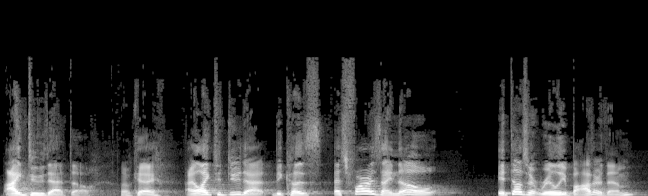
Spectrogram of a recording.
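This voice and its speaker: A young man preaching a sermon, earnest and emotional, with halting restarts and soft laughs. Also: fairly high pitch, big pitch swings.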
